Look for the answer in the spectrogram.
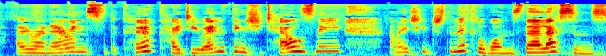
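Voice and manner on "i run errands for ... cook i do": usual speaking voice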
